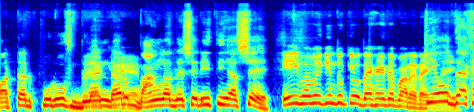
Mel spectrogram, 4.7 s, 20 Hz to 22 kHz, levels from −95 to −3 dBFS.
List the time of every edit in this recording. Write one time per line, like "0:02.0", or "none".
none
